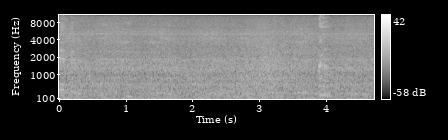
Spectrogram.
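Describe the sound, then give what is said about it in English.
A short train passing, heard as a steady, dense rumble and rush that holds level throughout and swells slightly near the end. “Some of the trains are longer than others. Oh, that was a short one.”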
